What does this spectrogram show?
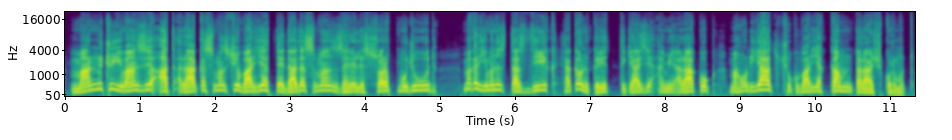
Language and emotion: Kashmiri, neutral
